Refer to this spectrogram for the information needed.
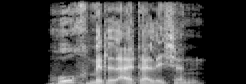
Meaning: inflection of hochmittelalterlich: 1. strong genitive masculine/neuter singular 2. weak/mixed genitive/dative all-gender singular 3. strong/weak/mixed accusative masculine singular
- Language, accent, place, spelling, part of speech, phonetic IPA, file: German, Germany, Berlin, hochmittelalterlichen, adjective, [ˈhoːxˌmɪtl̩ʔaltɐlɪçn̩], De-hochmittelalterlichen.ogg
